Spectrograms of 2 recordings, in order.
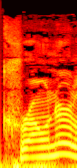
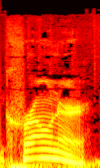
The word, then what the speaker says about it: kroner: Is the word kroner, like, how do you say kroner? – Kroner.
